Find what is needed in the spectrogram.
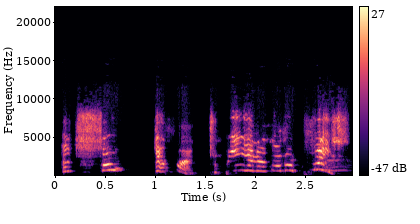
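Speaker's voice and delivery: very high, whispery ventriloquist voice; childlike spirit in breathy falsetto; Tommy. Acted. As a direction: marvel in a squeaky, half-whispered puppet voice. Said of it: "And then Tommy goes".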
